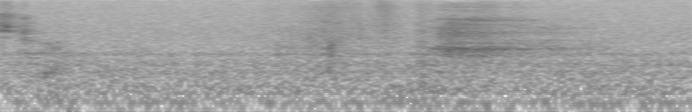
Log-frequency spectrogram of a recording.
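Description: Bedding rustles softly as someone shifts in bed.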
